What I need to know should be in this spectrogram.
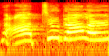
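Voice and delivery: high, eager bid. Acted. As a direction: jump in eagerly. Timid wife makes first bid.

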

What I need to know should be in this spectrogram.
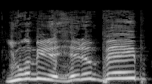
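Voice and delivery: high, loud dopey thug; dopey cartoon bellow. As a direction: bellow eagerly like a dim brute. Second bodyguard voice.

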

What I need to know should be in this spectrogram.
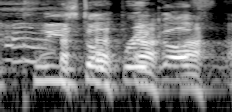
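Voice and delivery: slow, high, laughing through the words; a giddy, pleading, laugh-broken prayer to the line; laughing plea. Retold or imitated. Angler retelling the fight with a big bass, high laughing plea. Retold begging while fighting fish.

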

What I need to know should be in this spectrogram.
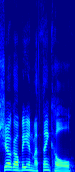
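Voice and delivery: lightly voiced Dale, pleased with himself; quoting Dale. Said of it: "he says".

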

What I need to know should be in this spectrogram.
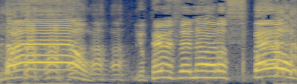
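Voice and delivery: high, shouted mock disbelief; loud comeback. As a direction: yell the retort for comic outrage.

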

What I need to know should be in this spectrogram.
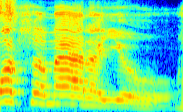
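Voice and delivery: mock New Jersey Italian tough guy; Jersey mob accent. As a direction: bark it like a cartoon Jersey mobster. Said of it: "New Jersey Italiano Mobbish accent".

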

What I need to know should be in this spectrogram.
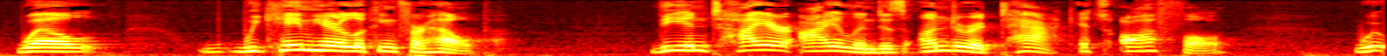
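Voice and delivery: a hint of a nervous girl asking for help; young girl voice. A narrator's reading. Eleanor pleading to the forest people, lightly childlike.

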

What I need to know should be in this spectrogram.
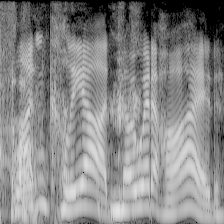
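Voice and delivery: laughing through the words, slow and loud; laughing tease. Real, not acted. Host teasing a guest about his plain bath, laughing. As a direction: tease him through giggles.

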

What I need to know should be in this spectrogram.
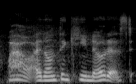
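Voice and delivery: soft sighing mutter to himself; half to himself after a sigh, quiet; sighed aside. Retold or imitated. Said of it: "Matt's like".

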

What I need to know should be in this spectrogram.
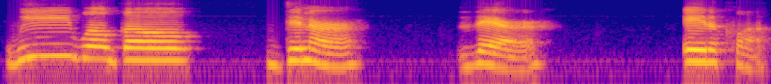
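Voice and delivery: slow, word-by-word foreigner talk; mock broken English. [name] talking to Ziad, mocking slow broken English. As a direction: space out each word as if for a language learner. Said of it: "still talking in broken English".

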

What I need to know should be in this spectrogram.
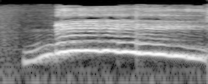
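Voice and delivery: high, loud, long neigh; whinny it out like a horse; big storybook horse call, falling at the end; horse's whinny. A narrator's reading. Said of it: "said a horse".

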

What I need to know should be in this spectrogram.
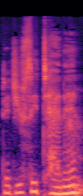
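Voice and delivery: hushed, confidential whisper. Real, not acted. Asking co-host about a confusing film, whispered. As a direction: whisper the question softly. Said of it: "are you whispering it to me".

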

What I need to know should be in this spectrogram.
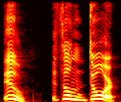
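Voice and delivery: squeamish. Retold or imitated. Acting scared of spider.

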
